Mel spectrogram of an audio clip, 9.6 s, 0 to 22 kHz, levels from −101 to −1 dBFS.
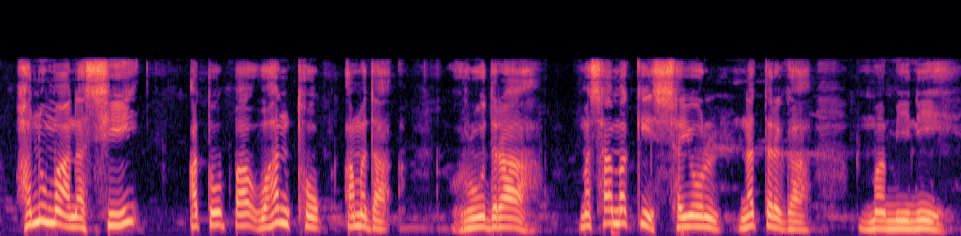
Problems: none marked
